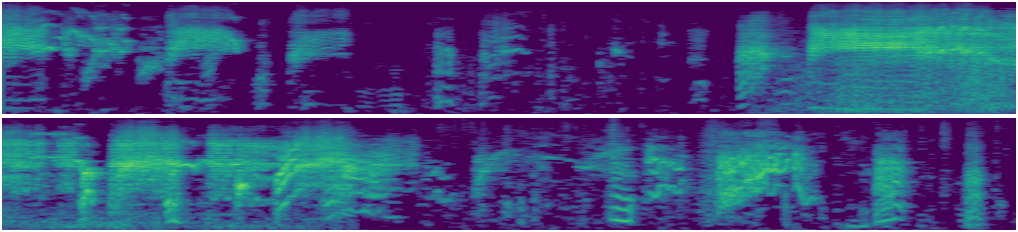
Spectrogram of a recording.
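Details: Monkeys calling loudly in a sound meant to attract others nearby: scattered squeaks at first, then a long harsh screaming bout of about three seconds, followed by shorter shrill cries.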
